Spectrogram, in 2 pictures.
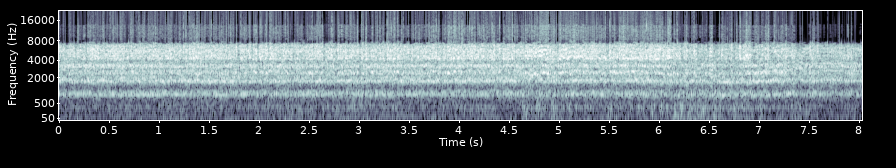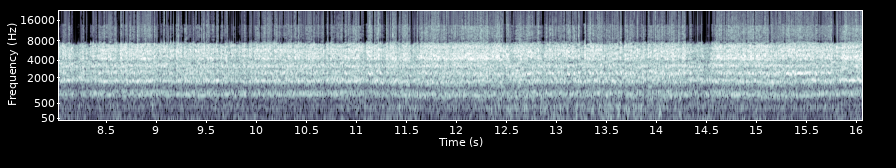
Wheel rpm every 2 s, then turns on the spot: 240, 230, 230, 230, 240, 230, 220, 220.
none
